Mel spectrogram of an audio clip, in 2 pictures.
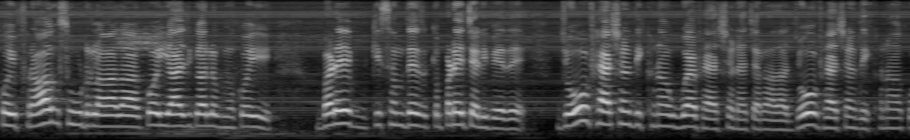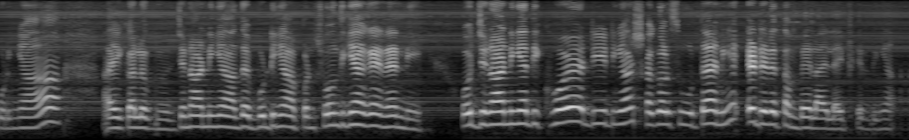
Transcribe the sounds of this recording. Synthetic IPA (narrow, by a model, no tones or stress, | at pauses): koːiːpʰəɾaːɡsuːʈlaːd̪aːkoːiːəd͡ʒkəlkoːiː | bəɽeːkɪsəmd̪eːkəpɽeːt͡ʃəliːbeːd̪eː | d͡ʒoːpʰɛːʃənd̪ɪkʰnaːuːɛːpʰɛːʃənɛ̃ːt͡ʃəlaːd̪aːd͡ʒoːpʰɛːʃənd̪ɪkʰnãːkʊɽɪjãː | ə̰d͡ʒkəld͡ʒənaːnɪjãːd̪ebʊɖɪjãːpənʃõːnd̪ɪjãːɡɛ̃ːnɛ̃ːnĩː | oːd͡ʒənaːnɪjãːd̪ɪkʰːoːeɖiːɖɪjãːʃəɡəlsuːʈt̪ɛ̃ːnɪjãːeɖeːɾeːt̪əmbẽːlaːilaːiːpʰɪɾd̪ɪjãː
